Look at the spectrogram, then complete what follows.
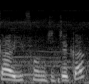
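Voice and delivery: usual speaking voice

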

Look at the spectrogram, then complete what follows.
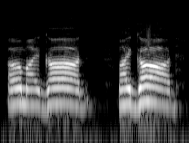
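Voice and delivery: high, loud, slow, choking on the words; choked-out terror. Acted. A fleeing farmer chokes out terror to the Arkham men. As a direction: gasp it out in panic. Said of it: "the voice choked out".

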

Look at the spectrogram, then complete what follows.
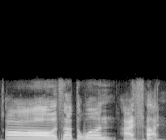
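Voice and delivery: high, loud burst of hype that deflates; excited outburst. Real, not acted. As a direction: shout it out, then catch yourself. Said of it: "I got you guys all amped up".

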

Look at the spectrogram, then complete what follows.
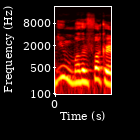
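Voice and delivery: high laughing mock curse. Rapper voicing his reaction to his friend walking away. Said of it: "And I'm like".

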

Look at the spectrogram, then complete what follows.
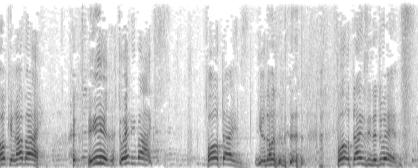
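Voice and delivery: amused man pays ahead; laughing congregant. Retold or imitated. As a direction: chuckle while handing over the money. Congregant paying in advance, laughing.

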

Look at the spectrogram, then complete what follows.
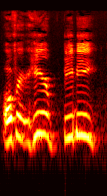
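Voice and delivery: high, loud squeaky call; small animal calling out high and loud; squeaked at top of lungs. A narrator's reading. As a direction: squeak out to get her attention. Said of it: "squeaked at the top of my lungs".

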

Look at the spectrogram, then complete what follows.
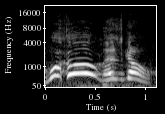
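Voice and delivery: high, loud excited whoop. Retold or imitated. Peter cheering as he leaps from the boat, excited. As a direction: cheer like a thrilled Peter jumping out. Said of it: "Peter's like".

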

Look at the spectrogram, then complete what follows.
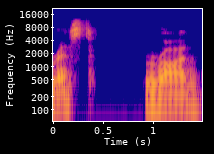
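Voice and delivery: "Restaurant" slowly as two beats, rest-ront; two-syllable demo. Shown as a demonstration. Teacher showing two syllables, slow demo. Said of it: "hai âm đấy nhá".

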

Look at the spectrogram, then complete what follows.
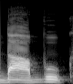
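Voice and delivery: the book, "the" said "daa". Shown as a demonstration. Teacher modelling the article before a consonant, "daa book". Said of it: "তাহলে কি হবে?".

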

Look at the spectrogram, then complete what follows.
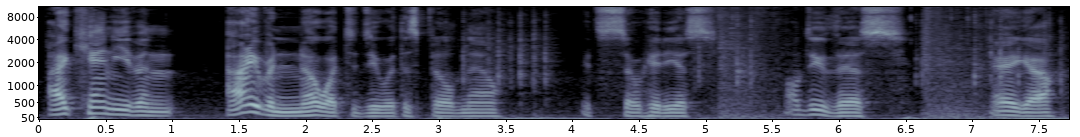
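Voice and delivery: ordinary talk

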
